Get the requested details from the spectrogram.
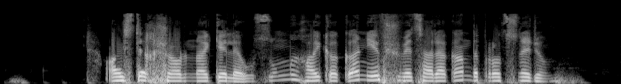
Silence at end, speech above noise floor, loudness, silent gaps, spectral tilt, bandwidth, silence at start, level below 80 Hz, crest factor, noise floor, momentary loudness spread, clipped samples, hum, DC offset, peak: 0.45 s; 49 dB; -14 LUFS; none; -6.5 dB/octave; 11.5 kHz; 0.2 s; -36 dBFS; 14 dB; -62 dBFS; 9 LU; under 0.1%; none; under 0.1%; 0 dBFS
